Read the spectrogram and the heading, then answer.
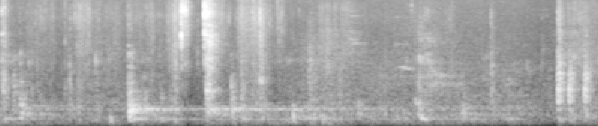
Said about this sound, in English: We're going to have a little bit of dead air while we're pouring beer.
